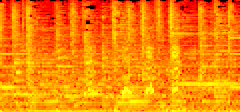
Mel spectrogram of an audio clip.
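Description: A corgi barking in short, high yaps, several in quick succession from about a second in, over continuous upbeat background music.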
